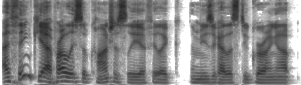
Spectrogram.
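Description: A man from the Netherlands, a musician, chatting casually as a podcast guest in a relaxed, rambling way with many fillers, on a close mic. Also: mid-range voice, fast talker, no room sound. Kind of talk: casual interview chat.

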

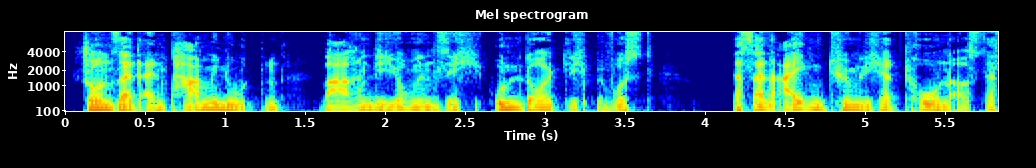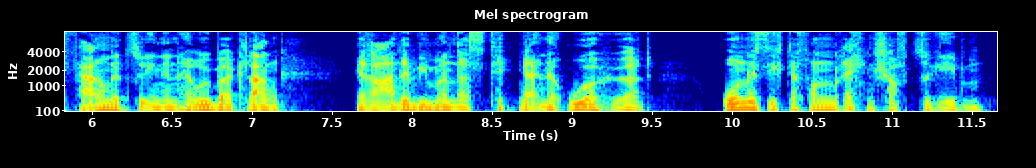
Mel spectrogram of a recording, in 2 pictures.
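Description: A man reading a classic novel aloud as narrator, in a measured, lilting storytelling manner. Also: lowish voice, lively intonation, no echo, studio quality.

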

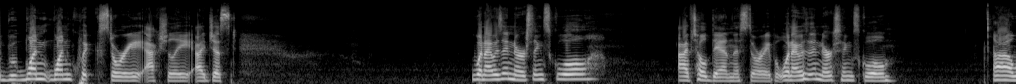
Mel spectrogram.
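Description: This is a young woman co-hosting a casual podcast, sincere and a little rambling, with frequent false starts. Her voice sits a bit low, and the sound is dry and close with no room echo. She pushes higher and louder when she stresses a point. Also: smooth. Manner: earnest, rambling with frequent restarts. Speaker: podcast co-host.

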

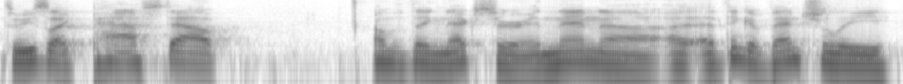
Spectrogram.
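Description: A man hosting a casual podcast, retelling a crime story in a lively, swearing way. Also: medium pitch, brisk. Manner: animated storytelling with swearing and laughs. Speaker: podcast host. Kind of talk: casual true-crime chat.

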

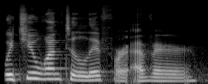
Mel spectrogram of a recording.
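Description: A woman's voice: medium pitch, normal speed, a little mellow. A woman co-hosting a podcast in casual chat, laughing often. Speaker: podcast co-host.

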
